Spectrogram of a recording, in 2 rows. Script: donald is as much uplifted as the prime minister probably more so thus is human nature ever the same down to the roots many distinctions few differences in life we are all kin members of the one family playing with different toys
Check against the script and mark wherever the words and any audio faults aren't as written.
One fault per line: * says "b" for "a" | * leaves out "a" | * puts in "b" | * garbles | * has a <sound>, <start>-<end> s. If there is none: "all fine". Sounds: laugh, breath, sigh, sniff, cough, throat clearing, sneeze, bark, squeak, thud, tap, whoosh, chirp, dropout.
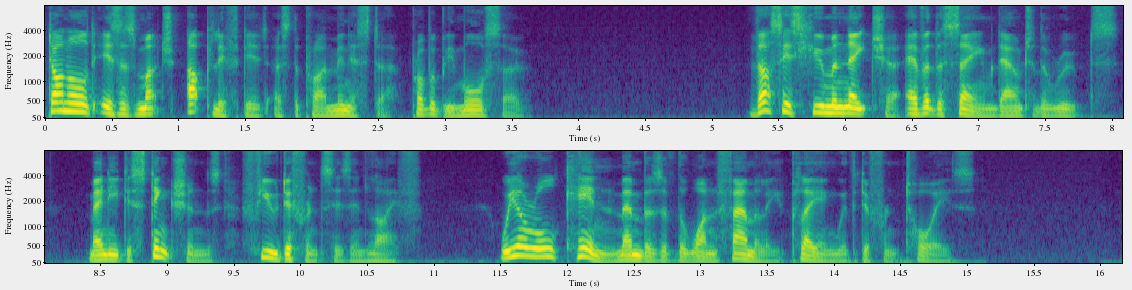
all fine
